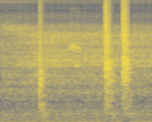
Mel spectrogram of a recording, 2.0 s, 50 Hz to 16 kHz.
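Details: Suzuki Multicab F6A engine that would not start, now running after carburetor overhaul, cleaning and float valve adjustment: steady low hum holding even through a few sharp handling knocks; smooth idle, no misfire.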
